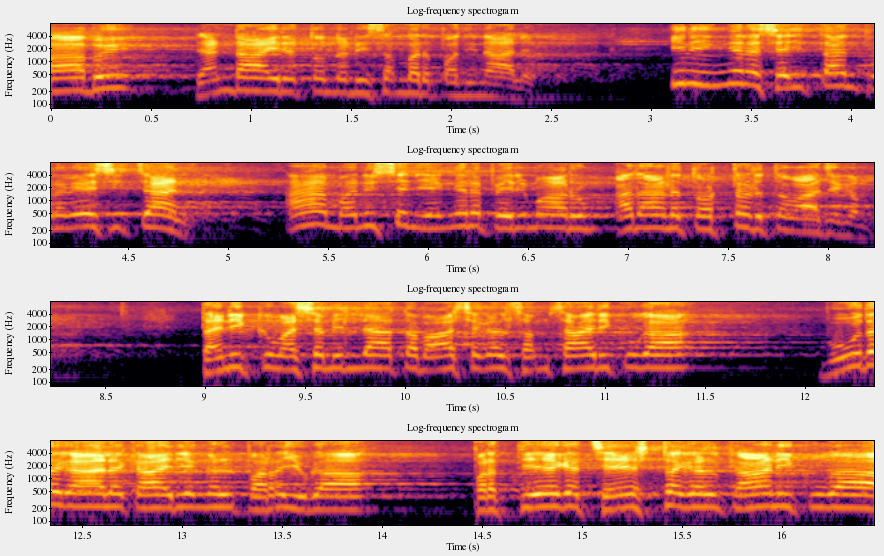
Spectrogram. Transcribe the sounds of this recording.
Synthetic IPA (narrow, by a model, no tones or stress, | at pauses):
aːbɨɾe̞ɳɖaːjiɾɐt̪ːiːo̞nːɨɖisembɐrpɐðinaːlɨ | iniːŋːɐne̞ɕejt̪ːaːnprɐʋe̞ːɕit͡ɕːaːlaːmɐnuɕjɐne̞ŋːɐne̞pe̞ɾumaːrumɐðaːɳɨt̪o̞ʈːeɽut̪ːɐbʱaːd͡ʑɐɣɐm | t̪ɐnikʲːuʋɐɕɐmilːaːt̪ːɐbʱaːʂɐɣɐɭsɐmsaːɾikʲːuɣɐ | bʱuːd̪ɐɣaːlɐkaːɾjɐŋːɐɭpɐrɐjuɣɐprɐt̪je̞ːɣɐt͡ɕe̞ːʂʈɐɣɐɭkaːɳikʲːuɣɐ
